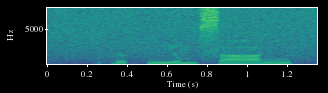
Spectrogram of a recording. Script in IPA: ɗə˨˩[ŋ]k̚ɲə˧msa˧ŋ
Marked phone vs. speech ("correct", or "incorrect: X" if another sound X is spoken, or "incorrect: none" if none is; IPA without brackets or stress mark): incorrect: none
